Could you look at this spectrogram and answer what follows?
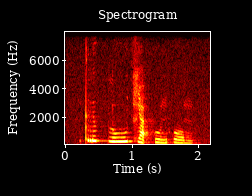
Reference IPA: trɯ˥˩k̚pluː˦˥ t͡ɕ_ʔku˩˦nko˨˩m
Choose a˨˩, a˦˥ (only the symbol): a˨˩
